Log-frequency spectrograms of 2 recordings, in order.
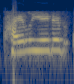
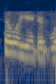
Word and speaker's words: pileated: And I was fascinated, you know, depending on what part of the country you're from, you can pronounce it pileated or pileated woodpecker.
